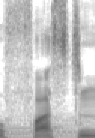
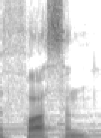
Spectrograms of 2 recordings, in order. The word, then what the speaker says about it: fasten: दोस्तों ये वर्ड को फास्टन मत प्रोनाउंस कीजिए। ठीक है, इसको आप प्रोनाउंस कीजिए फासन। टी यहाँ साइलेंट है।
